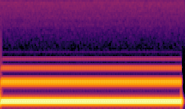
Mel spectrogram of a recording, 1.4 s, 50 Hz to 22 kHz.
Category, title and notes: Instrument samples > Synths / Electronic
Landline Phonelike Synth D#5
Holding-Tone, JI, JI-3rd, JI-Third, just-minor-3rd, just-minor-third, Landline, Landline-Holding-Tone, Landline-Phone, Landline-Phonelike-Synth, Landline-Telephone, Landline-Telephone-like-Sound, Old-School-Telephone, Synth, Tone-Plus-386c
